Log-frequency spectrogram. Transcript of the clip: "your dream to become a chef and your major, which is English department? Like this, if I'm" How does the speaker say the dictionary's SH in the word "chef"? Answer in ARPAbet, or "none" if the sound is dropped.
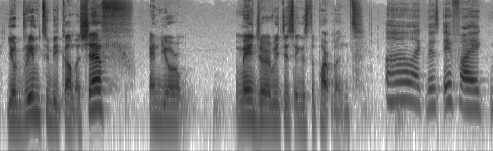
SH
